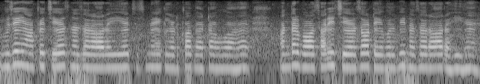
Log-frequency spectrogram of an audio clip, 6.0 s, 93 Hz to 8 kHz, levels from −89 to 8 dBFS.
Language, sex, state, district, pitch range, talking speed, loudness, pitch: Hindi, female, Chandigarh, Chandigarh, 220-235 Hz, 250 wpm, -17 LUFS, 225 Hz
